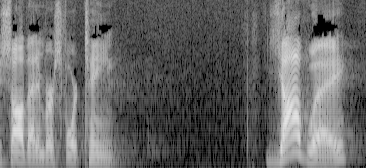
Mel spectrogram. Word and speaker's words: Yahweh: It was probably pronounced something like Yahweh, the best we can put it back together.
